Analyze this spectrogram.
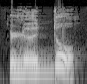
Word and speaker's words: dos: Le dos. Final S not pronounced, okay?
